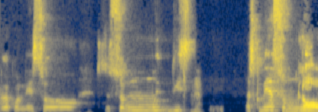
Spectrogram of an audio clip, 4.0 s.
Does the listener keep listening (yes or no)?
no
